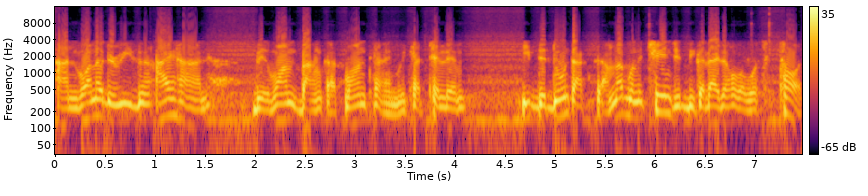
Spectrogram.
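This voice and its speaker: Against noticeable background noise, a man speaks at a fairly quick pace with a medium pitch and ordinary pitch variation. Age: 60s. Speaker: caller. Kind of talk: call-in opinion. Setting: phone call.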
